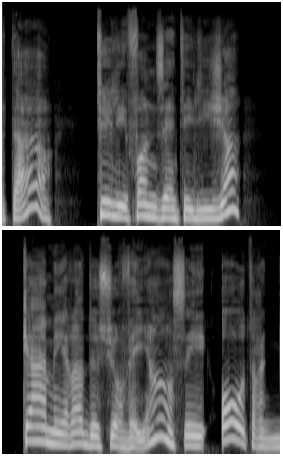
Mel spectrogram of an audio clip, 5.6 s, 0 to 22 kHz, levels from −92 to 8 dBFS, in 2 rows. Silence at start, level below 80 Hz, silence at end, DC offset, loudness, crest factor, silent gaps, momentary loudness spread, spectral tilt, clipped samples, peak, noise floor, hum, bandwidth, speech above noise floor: 0 s; -66 dBFS; 0 s; under 0.1%; -23 LUFS; 18 dB; none; 5 LU; -5.5 dB/octave; under 0.1%; -6 dBFS; -79 dBFS; none; 19 kHz; 57 dB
